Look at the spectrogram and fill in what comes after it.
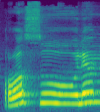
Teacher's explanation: റ ഫത്തഹ ആയതുകൊണ്ട് നമ്മൾ ഉയർത്തിയിട്ട് ഉച്ചരിക്കുക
